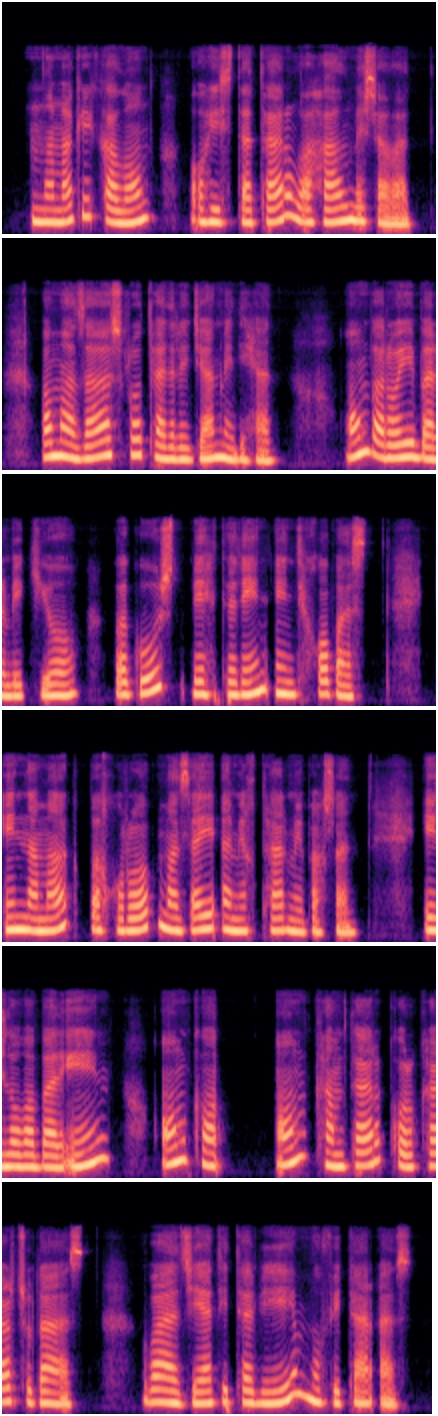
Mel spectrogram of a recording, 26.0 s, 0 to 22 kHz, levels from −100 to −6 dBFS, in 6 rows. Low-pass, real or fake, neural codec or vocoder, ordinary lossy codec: 9.9 kHz; real; none; Opus, 32 kbps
